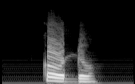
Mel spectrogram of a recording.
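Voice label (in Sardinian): "Coddu", Sardinian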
